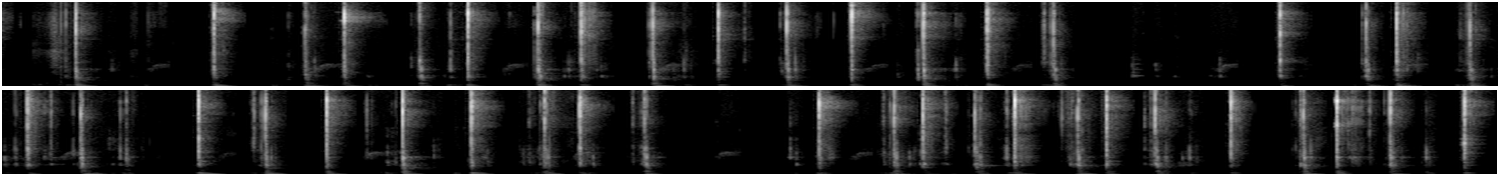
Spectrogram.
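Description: Fingertips in blue nitrile gloves press the plastic keycaps of a black plastic tenkeyless mechanical keyboard rapidly, typing in three quick bursts separated by brief pauses. Each keystroke is a sharp, bright click with a faint low thump and almost no ring.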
